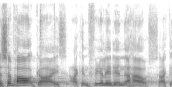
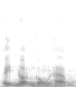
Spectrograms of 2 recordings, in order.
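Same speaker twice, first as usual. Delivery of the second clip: Texas accent; 6 semitones lower, 11 dB quieter than usual. Shown as a demonstration. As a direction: try on a Texas accent for fun. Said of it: "can I kind of try a Texas ac-, accent?".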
